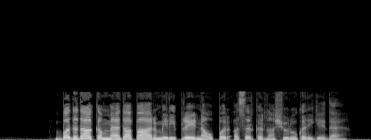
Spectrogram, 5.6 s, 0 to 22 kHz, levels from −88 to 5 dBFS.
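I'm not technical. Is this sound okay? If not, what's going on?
No. From start to end this speech has the sound of heavy MP3 compression, likely from saving at too low a quality. Nothing above about 7.6 kHz survives, and s sounds turn watery and swirly, unlike plain muffling, which stays smooth.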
